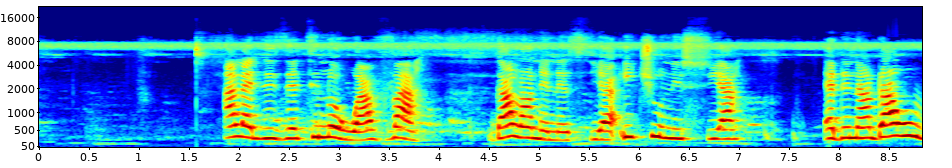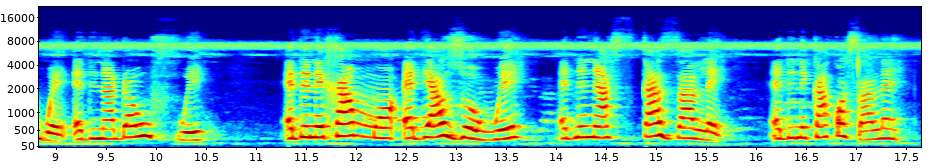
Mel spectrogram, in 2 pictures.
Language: Ikposo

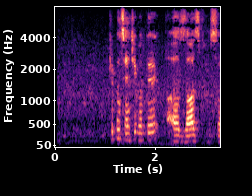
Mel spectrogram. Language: Urdu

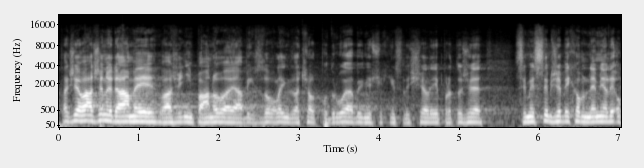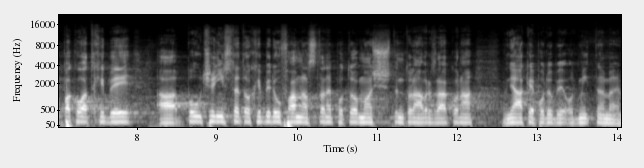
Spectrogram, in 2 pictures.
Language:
Czech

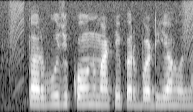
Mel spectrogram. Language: Bhojpuri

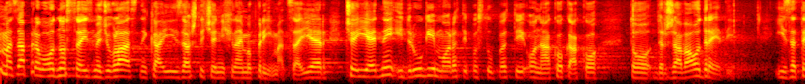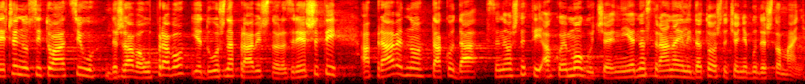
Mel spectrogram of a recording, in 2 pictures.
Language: Croatian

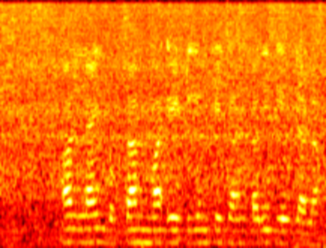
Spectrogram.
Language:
Bhojpuri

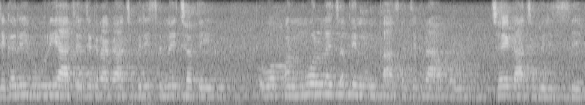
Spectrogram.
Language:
Maithili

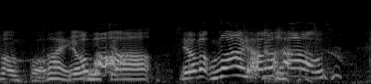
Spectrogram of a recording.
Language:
Japanese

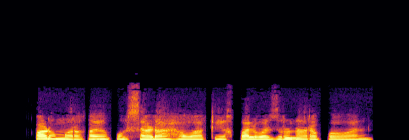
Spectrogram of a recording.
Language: Pashto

